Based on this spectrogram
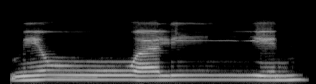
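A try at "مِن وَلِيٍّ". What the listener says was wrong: Kurang menekan. Jangan kurang. Waliin. Nggak ada mat di situ, jadi nggak boleh panjang. Yang panjang itu pada kadar gunah, pada gunahnya. Ayo, dirasakan dari hidung dan al-jauh.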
